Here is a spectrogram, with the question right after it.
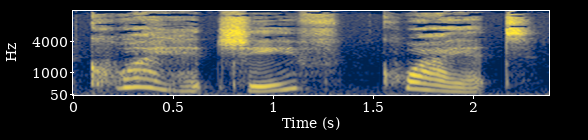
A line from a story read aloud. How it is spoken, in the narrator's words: Sleepily he said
